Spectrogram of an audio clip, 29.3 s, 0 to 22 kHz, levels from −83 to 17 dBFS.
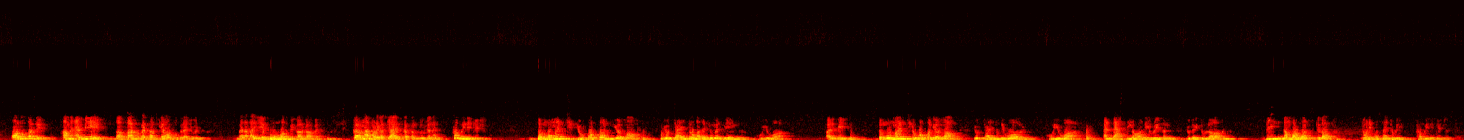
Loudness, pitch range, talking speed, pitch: -20 LUFS, 175-250 Hz, 145 wpm, 205 Hz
